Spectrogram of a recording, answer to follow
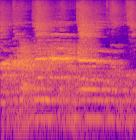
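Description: One long crowing call, held steady for nearly the whole two seconds and fading near the end.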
